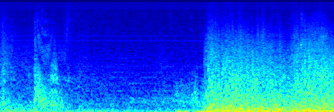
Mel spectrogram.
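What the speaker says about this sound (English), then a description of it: "More artillery." Artillery shells bursting in a real-time strategy battle, a couple of dull distant booms followed by a heavier, sustained rumble of explosions, with no voices.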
